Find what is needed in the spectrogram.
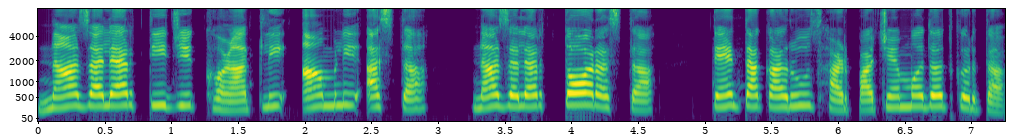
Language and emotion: Goan Konkani, neutral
